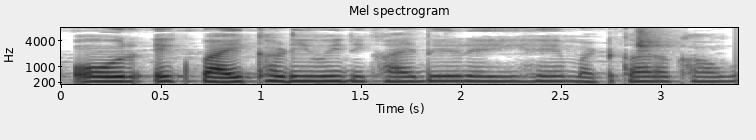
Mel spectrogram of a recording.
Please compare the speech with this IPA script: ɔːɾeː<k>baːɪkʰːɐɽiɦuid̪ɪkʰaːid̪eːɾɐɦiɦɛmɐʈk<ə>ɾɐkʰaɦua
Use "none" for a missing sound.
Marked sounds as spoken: k, a

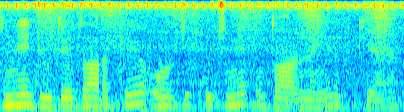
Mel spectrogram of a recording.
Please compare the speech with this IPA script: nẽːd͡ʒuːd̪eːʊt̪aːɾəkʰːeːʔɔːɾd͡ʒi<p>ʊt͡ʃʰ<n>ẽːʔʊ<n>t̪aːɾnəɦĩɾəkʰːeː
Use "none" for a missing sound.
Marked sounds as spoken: k, n, none

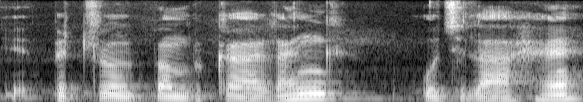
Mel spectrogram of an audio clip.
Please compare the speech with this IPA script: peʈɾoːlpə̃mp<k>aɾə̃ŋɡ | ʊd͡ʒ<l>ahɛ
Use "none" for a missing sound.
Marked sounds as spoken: k, l

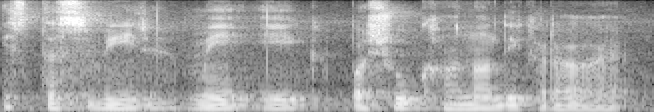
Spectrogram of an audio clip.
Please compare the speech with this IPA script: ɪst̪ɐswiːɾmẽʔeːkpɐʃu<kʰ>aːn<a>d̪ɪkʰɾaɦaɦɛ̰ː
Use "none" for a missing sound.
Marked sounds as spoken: kʰ, a

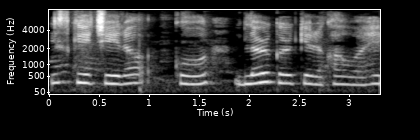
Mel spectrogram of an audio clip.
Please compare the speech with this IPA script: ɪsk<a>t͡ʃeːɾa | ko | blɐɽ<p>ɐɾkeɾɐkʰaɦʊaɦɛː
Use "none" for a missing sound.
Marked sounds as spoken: e, k

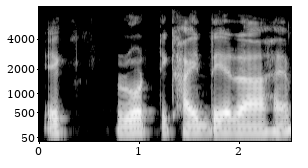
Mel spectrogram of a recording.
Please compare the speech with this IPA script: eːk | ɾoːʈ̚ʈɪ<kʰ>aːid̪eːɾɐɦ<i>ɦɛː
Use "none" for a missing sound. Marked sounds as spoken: kʰ, a

